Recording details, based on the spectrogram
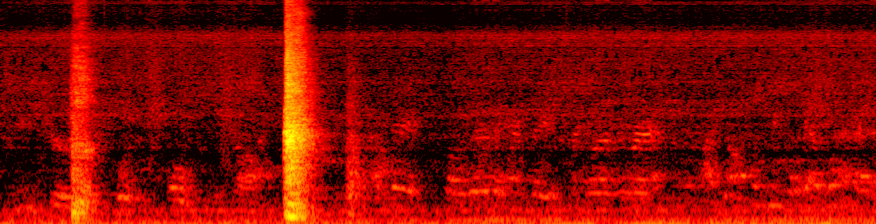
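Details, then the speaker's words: Dog named Zella coughing repeatedly: two sharp, explosive bursts about a second and a half apart, with quiet room noise between. "Come here, Zella. What do you keep coughing for? Come here."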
